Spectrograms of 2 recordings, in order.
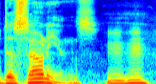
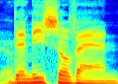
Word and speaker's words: Denisovan: a third group the dassonians which we also interbred with can i correct you oh you probably isn't pronounced that way right denisovians i'm sorry denisovan denisovan denise evans okay so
